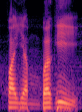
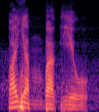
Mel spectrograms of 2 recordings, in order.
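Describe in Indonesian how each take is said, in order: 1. Kata ini berakhir dengan vokal 'i'. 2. Kata ini berakhir dengan vokal 'u' yang ditambahkan. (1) "Maka dibacalah fayam bagi" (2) "Tidak boleh kita membaca fayam bagiu"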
